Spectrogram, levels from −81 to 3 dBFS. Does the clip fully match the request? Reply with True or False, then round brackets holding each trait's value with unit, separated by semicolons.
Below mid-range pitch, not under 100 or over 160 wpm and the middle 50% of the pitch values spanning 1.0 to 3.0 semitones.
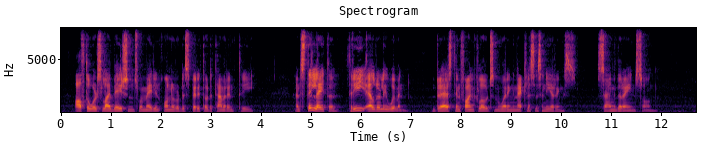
True (130 Hz; 150 wpm; 2.4 semitones)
